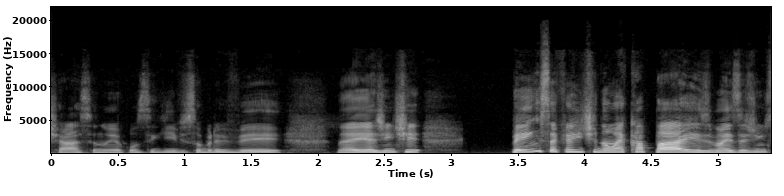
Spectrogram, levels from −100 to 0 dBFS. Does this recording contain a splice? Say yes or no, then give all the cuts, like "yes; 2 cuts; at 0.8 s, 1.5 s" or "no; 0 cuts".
no; 0 cuts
